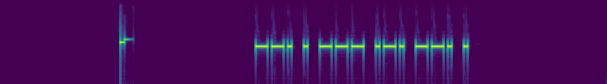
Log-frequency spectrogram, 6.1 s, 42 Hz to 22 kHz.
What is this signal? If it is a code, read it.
Morse code, heard as a keyed tone, about 31 wpm, 700 Hz. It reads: GEORGE
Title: USA Common Names - 30wpm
